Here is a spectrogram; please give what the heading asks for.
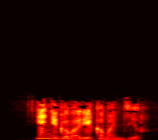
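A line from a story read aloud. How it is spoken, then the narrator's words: Dejected, natural tone. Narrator (Russian): уныло сказал Бонни прежним, естественным тоном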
